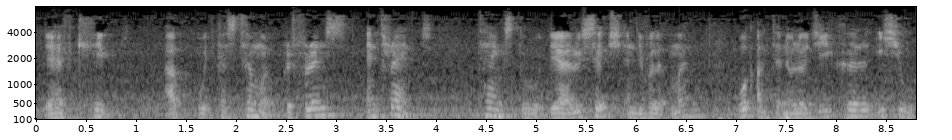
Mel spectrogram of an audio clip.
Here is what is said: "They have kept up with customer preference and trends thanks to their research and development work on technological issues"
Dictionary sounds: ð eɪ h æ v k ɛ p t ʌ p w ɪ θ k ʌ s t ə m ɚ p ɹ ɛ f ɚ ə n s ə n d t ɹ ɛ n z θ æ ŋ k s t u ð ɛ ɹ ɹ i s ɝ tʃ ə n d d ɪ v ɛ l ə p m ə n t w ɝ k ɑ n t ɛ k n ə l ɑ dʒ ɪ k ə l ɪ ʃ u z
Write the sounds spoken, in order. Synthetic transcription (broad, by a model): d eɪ h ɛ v k ɛ p t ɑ p w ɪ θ k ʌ s t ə m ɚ p ɹ ɛ f ɚ ə n s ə n t ɹ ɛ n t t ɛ ŋ k s t u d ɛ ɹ ɹ i s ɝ tʃ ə n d d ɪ v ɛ l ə p m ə n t w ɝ k ɑ n t ɛ k n ə l ɑ dʒ ɪ k ə l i ʃ u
